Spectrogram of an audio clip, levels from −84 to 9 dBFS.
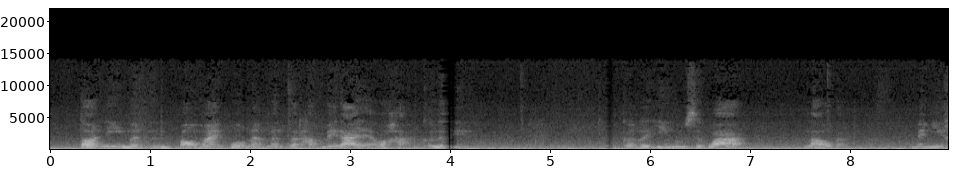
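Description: At 1.93–1.96 s, 3.93–4.06 s and 5.56–5.63 s, AAC frame loss with concealment: lost blocks, which fit 10 ms frames, are refilled from the last good spectrum. Each patch sounds smeared and noisy. Unlike a plain dropout, nothing goes silent. Faint graininess throughout is likely light low-delay AAC compression.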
